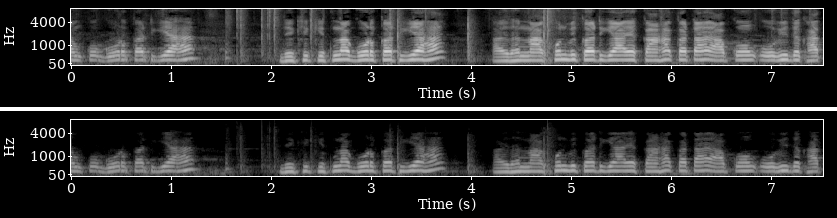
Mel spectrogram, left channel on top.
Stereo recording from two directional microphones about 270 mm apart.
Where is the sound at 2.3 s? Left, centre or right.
Left.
